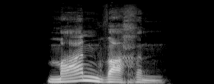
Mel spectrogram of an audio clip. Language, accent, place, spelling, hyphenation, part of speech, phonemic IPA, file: German, Germany, Berlin, Mahnwachen, Mahn‧wa‧chen, noun, /ˈmaːnˌvaχn̩/, De-Mahnwachen.ogg
- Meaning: plural of Mahnwache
